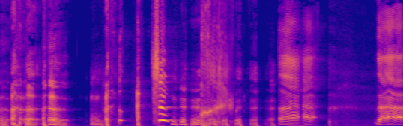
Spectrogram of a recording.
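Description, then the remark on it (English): Someone clears their throat repeatedly, a run of harsh, irregular rasps and short cough-like bursts mixed with voiced grunts, separated by brief pauses. “Clear my throat.”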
